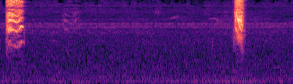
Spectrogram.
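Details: Calls of a female double-collared seedeater, used to excite males to sing in tournaments: a short high chirp right at the start and a second sharp chip about two seconds later, with faint hiss between.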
